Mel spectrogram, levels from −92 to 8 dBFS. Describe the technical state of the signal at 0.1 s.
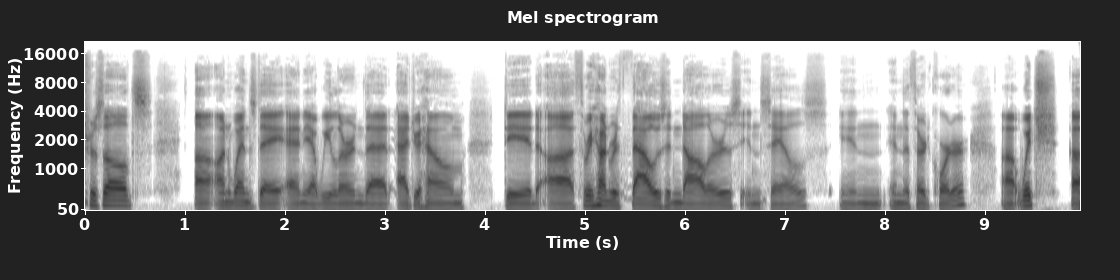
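At 0.1 s the speech signal is intact, with no technical fault present at that moment.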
